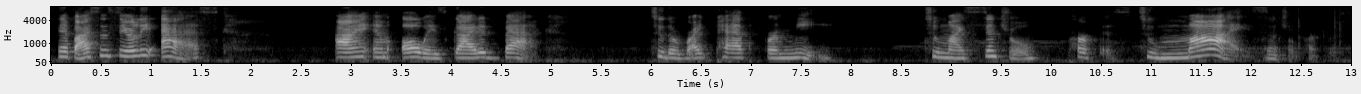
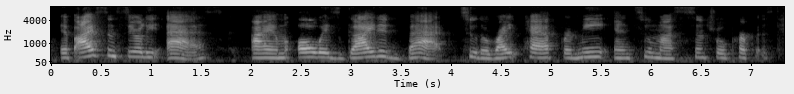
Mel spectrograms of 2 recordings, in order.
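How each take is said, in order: First: It is said a little more slowly. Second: It is said at a normal pace.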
